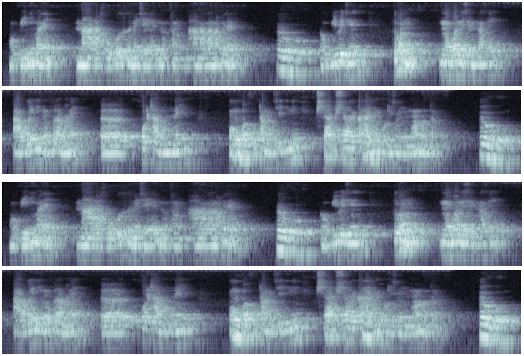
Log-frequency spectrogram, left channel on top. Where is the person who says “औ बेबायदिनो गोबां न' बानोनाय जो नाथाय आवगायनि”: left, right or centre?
Left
